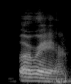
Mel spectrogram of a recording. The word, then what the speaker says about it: Barrere: Barrere.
